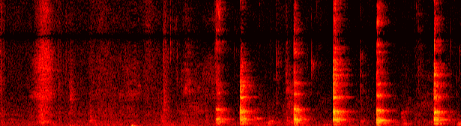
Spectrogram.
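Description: A few quiet sounds, then a run of about six loud, deliberate burps in quick succession.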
